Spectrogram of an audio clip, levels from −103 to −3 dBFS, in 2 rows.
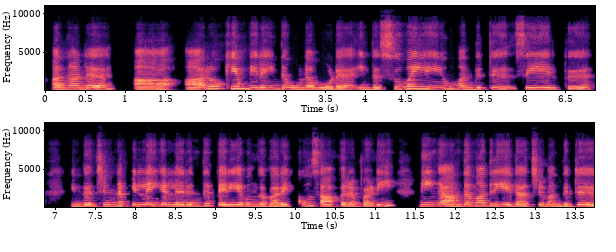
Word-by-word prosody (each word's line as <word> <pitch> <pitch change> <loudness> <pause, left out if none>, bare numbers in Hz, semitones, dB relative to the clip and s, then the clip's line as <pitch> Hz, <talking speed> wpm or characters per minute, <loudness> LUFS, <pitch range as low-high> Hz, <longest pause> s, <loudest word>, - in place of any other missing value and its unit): அதனால 240 +3 0 0.7
ஆ - - +4 0.7
ஆரோக்கியம் 285 +4 +3
நிறைந்த 230 +2 -1 0.2
உணவோட 205 -3 -1 0.3
இந்தச் 200 -1 -2
சுவையையும் 255 -1 +1
வந்துட்டு 215 +2 -3 0.3
சேர்த்து, 220 -5 -1 0.6
இந்தச் 195 0 -1
சின்னப் 250 +4 -1
பிள்ளைகள்ல 235 -1 +1
இருந்து 225 +5 0 0.2
பெரியவங்க 215 -1 +2
வரைக்கும் 200 +8 0
சாப்பிடுற 205 0 +2
படி 190 +7 0 0.5
நீங்க 235 0 -1
அந்த 210 +5 +1
மாதிரி 245 +1 +2
ஏதாச்சு 200 +1 -1
வந்துட்டு 190 +4 0
220 Hz, 95 wpm, -24 LUFS, 200-240 Hz, 0.7 s, ஆ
